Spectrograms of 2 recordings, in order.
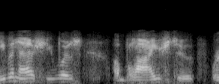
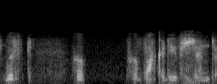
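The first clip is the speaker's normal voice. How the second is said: ordinary delivery, nothing marked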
